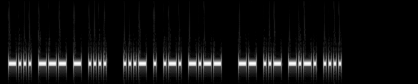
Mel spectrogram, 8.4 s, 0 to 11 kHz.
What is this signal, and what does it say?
Morse code, heard as a keyed tone, about 25 wpm, 700 Hz. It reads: BOTH VERY MUCH
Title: Speed-Racing - Sets of 5 Words 20wpm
